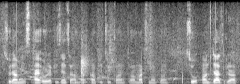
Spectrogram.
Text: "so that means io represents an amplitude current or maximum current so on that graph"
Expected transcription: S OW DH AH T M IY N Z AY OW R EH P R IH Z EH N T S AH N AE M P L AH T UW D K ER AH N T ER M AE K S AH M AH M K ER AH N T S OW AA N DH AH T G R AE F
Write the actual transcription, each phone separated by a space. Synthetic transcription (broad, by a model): S OW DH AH T M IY N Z AY R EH P R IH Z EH N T AH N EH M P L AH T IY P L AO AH N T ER M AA K S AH M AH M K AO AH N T S OW AA N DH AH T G R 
